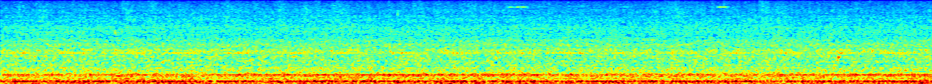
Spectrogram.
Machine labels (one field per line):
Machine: pump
